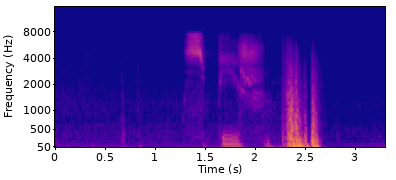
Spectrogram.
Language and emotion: Russian, neutral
